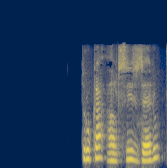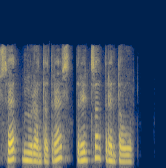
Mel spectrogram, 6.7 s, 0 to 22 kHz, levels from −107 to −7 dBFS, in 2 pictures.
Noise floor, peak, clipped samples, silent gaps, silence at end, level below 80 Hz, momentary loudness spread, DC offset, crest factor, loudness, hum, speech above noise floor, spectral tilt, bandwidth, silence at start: under -90 dBFS; -6 dBFS; under 0.1%; 4.83-4.87 s; 0.7 s; -66 dBFS; 6 LU; under 0.1%; 18 dB; -22 LUFS; none; over 69 dB; -5 dB/octave; 7.8 kHz; 1.65 s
